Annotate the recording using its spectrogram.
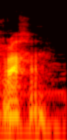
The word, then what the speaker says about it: raja: Em, enfocadas en meditación, pero eh, esta raya, yo lo pronuncio raya, raja, raja yoga, que es la meditación eh, eh, real, no real de que sea falsa o real, sino de realeza.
